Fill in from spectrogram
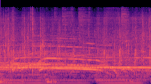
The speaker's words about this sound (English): Please start clapping right now for Natalie Rotter-Laitman.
